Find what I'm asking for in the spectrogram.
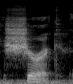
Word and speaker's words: Shorrock: But the main song is American Flyers by Glenn Shorrock. And it's pronounced Shurik. – Sorry. – Because he's Australian and that's how they pronounce it there.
